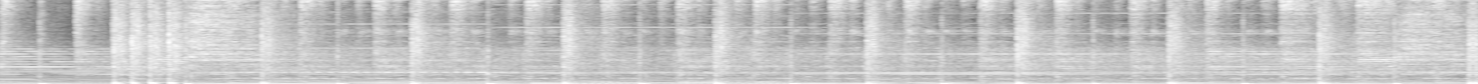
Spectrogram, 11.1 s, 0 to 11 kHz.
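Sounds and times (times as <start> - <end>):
guitar and bass notes: 0.0 - 11.0
drum beat: 0.9 - 11.0.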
